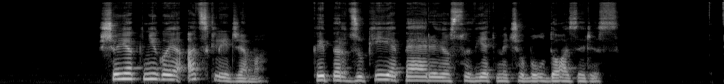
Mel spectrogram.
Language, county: Lithuanian, Šiauliai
